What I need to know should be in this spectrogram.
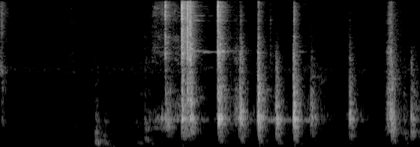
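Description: A metal cutting arm clanks as it is moved.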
